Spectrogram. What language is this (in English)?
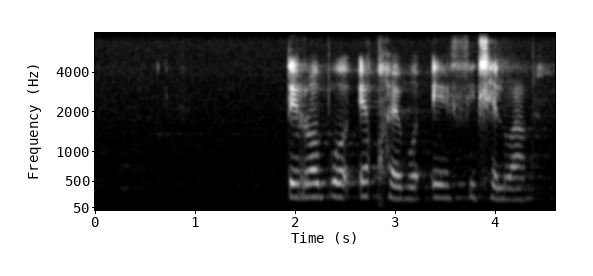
Tswana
